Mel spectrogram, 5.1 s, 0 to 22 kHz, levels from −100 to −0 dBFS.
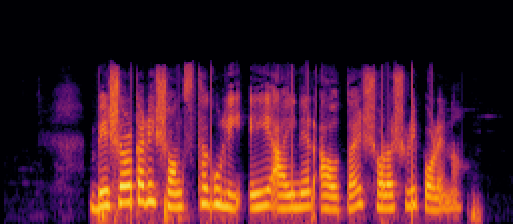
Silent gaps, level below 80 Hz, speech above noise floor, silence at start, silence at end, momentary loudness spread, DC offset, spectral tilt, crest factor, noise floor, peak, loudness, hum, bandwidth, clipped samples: none; -48 dBFS; 57 dB; 0.9 s; 0.35 s; 9 LU; under 0.1%; -5.5 dB/octave; 16 dB; -75 dBFS; -2 dBFS; -18 LUFS; none; 7.8 kHz; under 0.1%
